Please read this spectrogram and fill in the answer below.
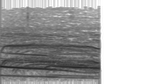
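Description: A man's voice through a handheld microphone and PA loudspeaker, holding one long high note that slowly falls in pitch, cut off suddenly a little over a second in.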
